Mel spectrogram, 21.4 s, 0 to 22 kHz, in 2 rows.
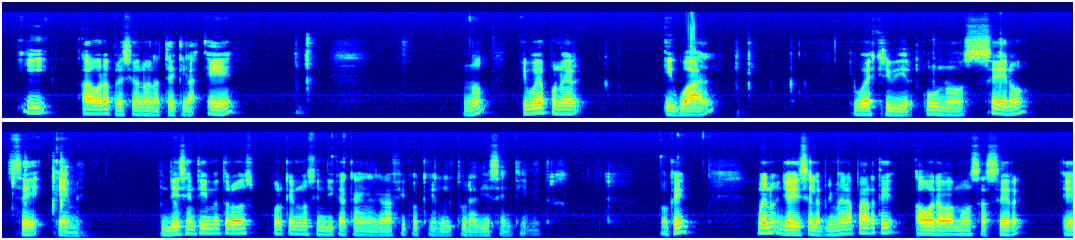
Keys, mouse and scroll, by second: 2.9 e, 7.3 shift+0, 9.2 KP_1, 9.9 KP_0, 10.8 c, 11.2 m, 12.3 Return, 14.0 click, 17.3 click.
